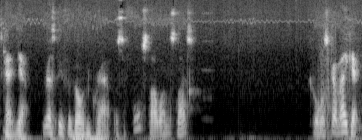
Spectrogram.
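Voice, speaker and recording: A man's voice: on the high side, expressive, normal speed, a bit bright, slightly rough, rough recording. A man giving casual, chatty commentary as he plays a game, thinking aloud and reading choices out. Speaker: gaming streamer.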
